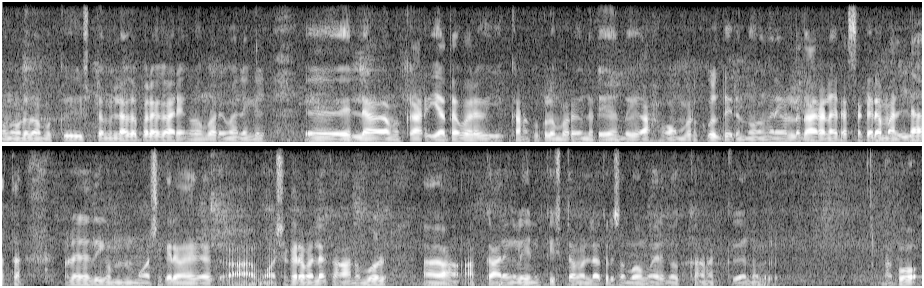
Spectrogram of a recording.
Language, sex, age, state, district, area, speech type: Malayalam, male, 18-30, Kerala, Kozhikode, rural, spontaneous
